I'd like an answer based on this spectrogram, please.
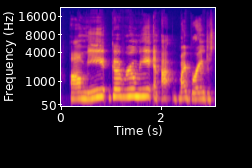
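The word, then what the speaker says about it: amigurumi: I automatically say amarroomi but I know that it's supposed to be ami gurroomi and I my brain just does not want to say that correctly so please forgive me.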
